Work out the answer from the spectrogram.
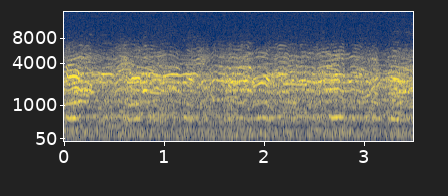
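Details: During white-tailed eagle attacks on kittiwake chicks in Varangar, Norway, the colony keeps up an unbroken clamour of overlapping whining, wavering calls, strongest at the start and close.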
